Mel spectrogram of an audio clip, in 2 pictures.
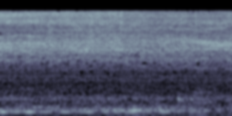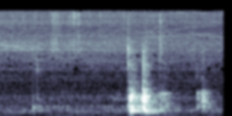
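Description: Steady faint hiss of a paratha cooking on a hot tawa over a gas flame. About five seconds in comes a short clatter of knocks as the cook handles things at the stove.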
